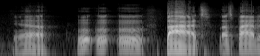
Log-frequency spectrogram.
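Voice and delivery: usual speaking voice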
